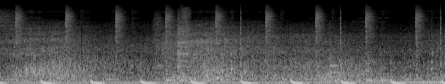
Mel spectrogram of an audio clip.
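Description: Ocean surf washing onto a Sanibel Island beach, a steady broadband rush with repeated wave surges about every half second to second, fairly loud and continuous with no voices.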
